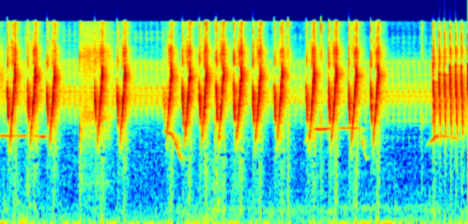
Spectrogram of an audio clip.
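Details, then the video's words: Bar-winged prinia played as a lure so other birds will sing: high falling chips in loose groups, a thin level whistle underneath, and a fast buzzy trill closing the sequence. "PANCINGAN CIBLEK AGAR BUNYI DAN CEPAT GACOR/ CIBLEK GACOR."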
